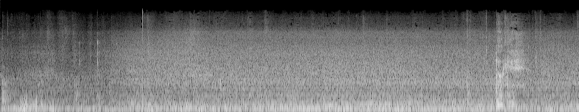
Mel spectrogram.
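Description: Steady low rumble of wind on the microphone mixed with street noise, with a short louder sound near the end.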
